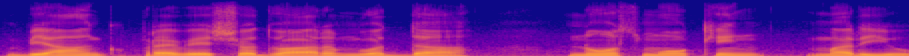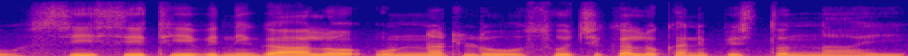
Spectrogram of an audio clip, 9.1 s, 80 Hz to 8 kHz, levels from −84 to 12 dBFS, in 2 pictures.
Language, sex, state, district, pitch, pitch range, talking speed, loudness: Telugu, male, Telangana, Hyderabad, 120 Hz, 115-125 Hz, 80 wpm, -16 LUFS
